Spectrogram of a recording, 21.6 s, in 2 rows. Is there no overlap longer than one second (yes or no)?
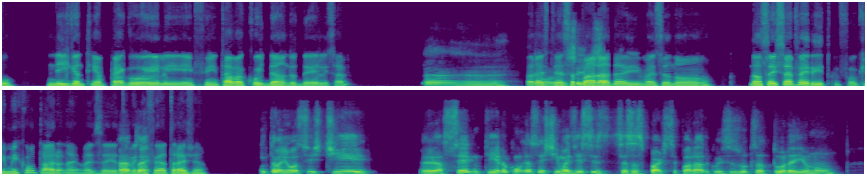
no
